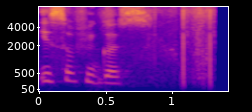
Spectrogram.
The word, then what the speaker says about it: oesophagus: इसोफिगस के spelling लिखने में ओइसोफिगस है, बट बोलने में इसे बोलते हैं इसोफिगस।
